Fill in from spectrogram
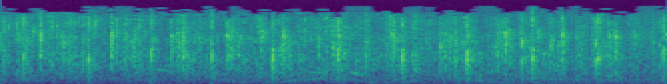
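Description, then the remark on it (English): An audience applauds steadily, a dense, crackling patter of many hands clapping at once that holds an even loudness throughout, with no one speaking over it. “Fantastic applause you get.”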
